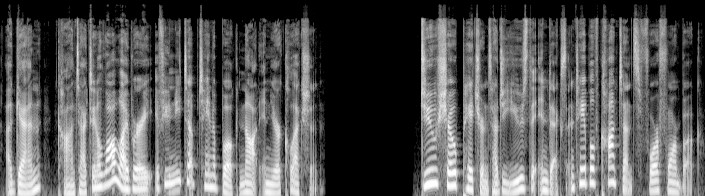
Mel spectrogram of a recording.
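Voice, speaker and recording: A low-voiced woman reads a librarian training script in a measured, instructional manner. Her voice has a gravelly edge and moves up and down a lot. The recording is dry and close, with no room sound. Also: no room sound.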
